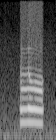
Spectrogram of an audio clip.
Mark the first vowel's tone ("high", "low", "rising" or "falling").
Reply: low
